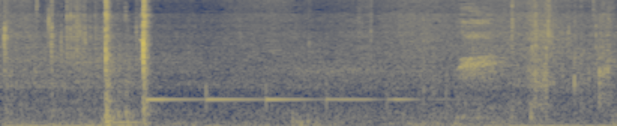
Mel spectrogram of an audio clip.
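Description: A car's door-open chime sounds steadily.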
